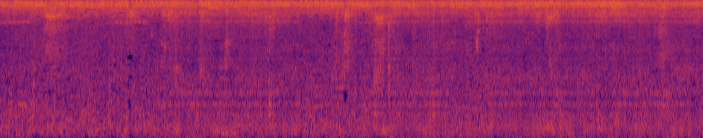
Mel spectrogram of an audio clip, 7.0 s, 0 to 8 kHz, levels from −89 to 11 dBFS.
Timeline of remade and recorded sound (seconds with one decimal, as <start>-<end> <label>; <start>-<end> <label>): 0.0-1.7 recorded; 1.7-3.0 remade; 3.0-3.7 recorded; 3.7-4.5 remade; 4.5-4.9 recorded; 4.9-7.0 remade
